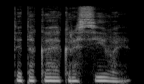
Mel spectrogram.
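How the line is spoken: Whisper. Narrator (Russian): Прошептал

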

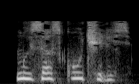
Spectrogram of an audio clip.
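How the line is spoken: Trembling voice. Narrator (Russian): сказала Гермиона дрожащим голосом

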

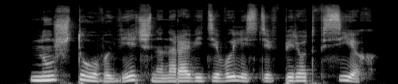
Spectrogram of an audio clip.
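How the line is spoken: Angry. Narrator (Russian): Зло проговорил он

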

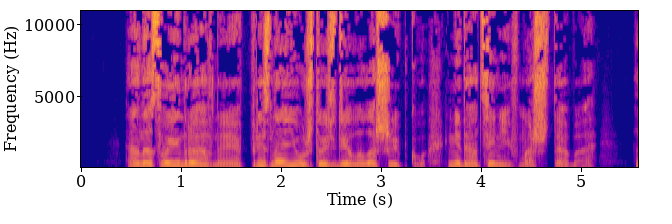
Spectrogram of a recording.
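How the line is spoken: Sad. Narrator (Russian): заговорил Гунуа печально

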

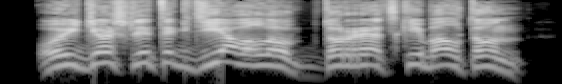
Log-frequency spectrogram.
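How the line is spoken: Shout. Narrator (Russian): закричал Дагобер

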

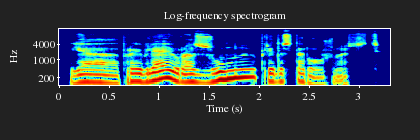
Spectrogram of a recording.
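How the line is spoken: Lazy objection. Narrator (Russian): возразил Стефан лениво

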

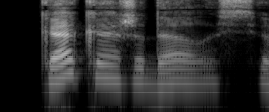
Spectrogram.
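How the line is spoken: Sigh. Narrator (Russian): вздохнул я

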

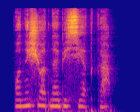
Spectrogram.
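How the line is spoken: Whisper. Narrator (Russian): шепнула Симона

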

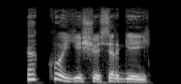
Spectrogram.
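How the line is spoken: Tense question. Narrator (Russian): спросила она все таким же напряженным голосом

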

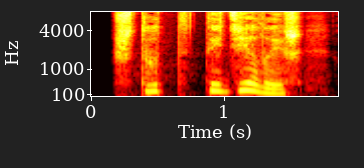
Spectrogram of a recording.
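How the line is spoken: Stunned breathless. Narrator (Russian): выдохнула ошарашенно

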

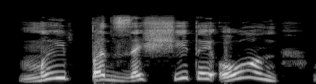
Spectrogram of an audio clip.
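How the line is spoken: Terrified shout. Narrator (Russian): в ужасе закричал доктор Тиссо

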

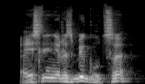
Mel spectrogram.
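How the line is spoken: Skeptical snort. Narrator (Russian): скептически хмыкнул

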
